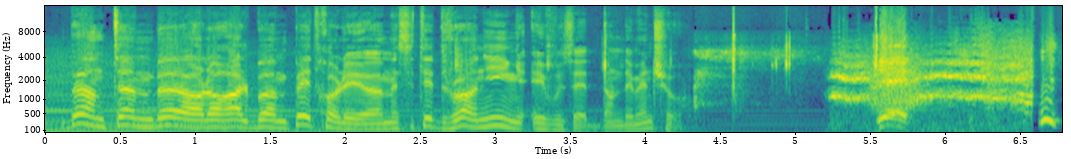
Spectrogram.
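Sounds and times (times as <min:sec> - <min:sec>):
speech: 0:00.2 - 0:04.6, 0:05.6 - 0:06.0
car tire skid sound effect jingle: 0:05.2 - 0:06.7.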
